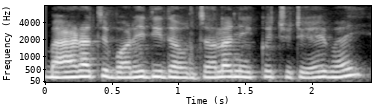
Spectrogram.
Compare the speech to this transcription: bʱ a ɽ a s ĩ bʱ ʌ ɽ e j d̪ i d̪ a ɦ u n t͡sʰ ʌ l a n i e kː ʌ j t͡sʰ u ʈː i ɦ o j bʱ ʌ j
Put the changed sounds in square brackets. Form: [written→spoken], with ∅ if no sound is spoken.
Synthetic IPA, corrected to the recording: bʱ a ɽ a [s→t͡s] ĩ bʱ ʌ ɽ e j d̪ i d̪ a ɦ u n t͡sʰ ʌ l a n i e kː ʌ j t͡sʰ u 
